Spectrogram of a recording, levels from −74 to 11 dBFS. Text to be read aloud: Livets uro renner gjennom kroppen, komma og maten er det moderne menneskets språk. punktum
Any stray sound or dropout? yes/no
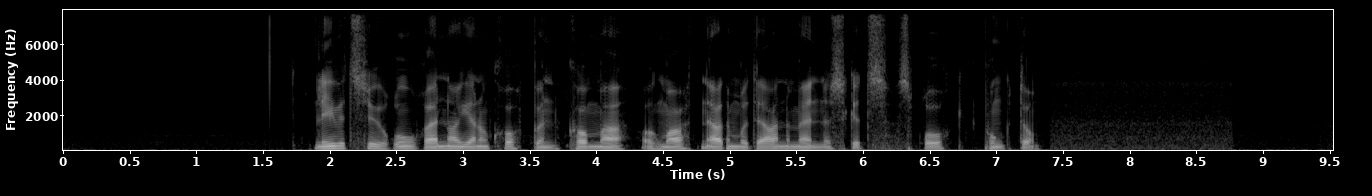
no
